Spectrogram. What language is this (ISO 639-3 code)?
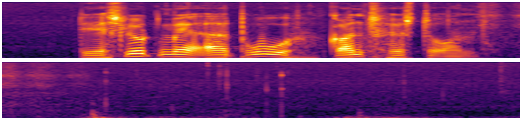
dan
